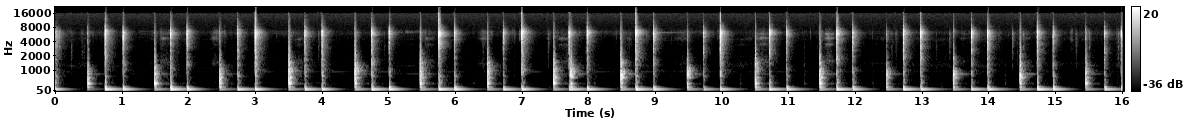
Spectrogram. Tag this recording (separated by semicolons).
piano; loops; voice; guitar; bass; drums; loop; percussion; acapella; Indie-folk; drum-beat; sounds; melody; indie; harmony; looping; acoustic-guitar; rock; free; Folk; whistle; synth; beat; vocal-loops; original-music; samples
